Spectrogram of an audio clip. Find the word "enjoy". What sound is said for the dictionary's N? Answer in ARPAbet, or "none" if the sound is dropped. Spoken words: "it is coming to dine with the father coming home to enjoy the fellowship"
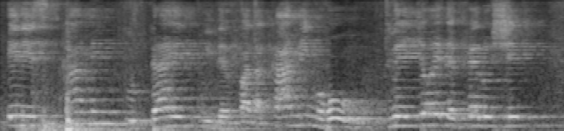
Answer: N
